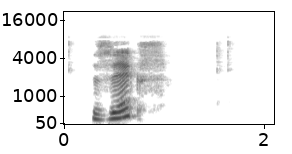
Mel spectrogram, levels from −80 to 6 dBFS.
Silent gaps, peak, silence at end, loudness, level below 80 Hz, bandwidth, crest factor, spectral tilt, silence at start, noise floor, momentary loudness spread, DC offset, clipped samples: none; -4 dBFS; 1.1 s; -22 LUFS; -74 dBFS; 9.6 kHz; 22 dB; -3.5 dB/octave; 0.3 s; -59 dBFS; 17 LU; under 0.1%; under 0.1%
